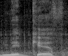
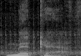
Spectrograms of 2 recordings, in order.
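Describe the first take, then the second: First: The name is said the way it is spelled. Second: The name is said like the word Metcalf. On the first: This is how the name is actually written. "it's spelled Midkiff" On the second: This is how the group always said the name. "I'm going to keep pronouncing it Metcalf"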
